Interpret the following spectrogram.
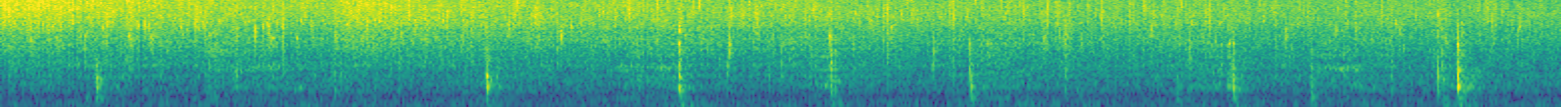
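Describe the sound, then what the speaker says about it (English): Onion, scallion and shallot hitting hot oil in a pan for American-style Chinese fried rice, a loud close steady sizzle with occasional sharp pops and crackles throughout, no voices. "So in goes our onion, our scallion, and our shallot."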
